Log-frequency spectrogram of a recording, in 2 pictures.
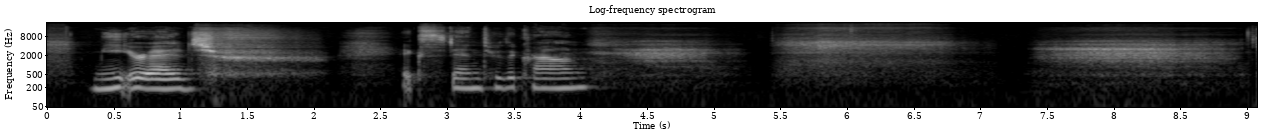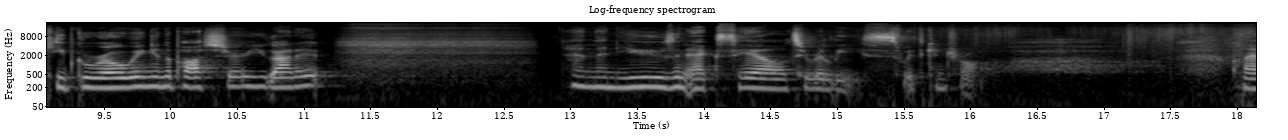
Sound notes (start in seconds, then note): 4.2 breathing; 11.2 breathing; 15.9 exhaling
